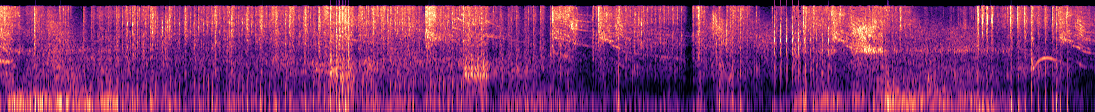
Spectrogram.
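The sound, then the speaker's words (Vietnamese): Heavy gunfire from small arms and automatic weapons erupts in a firefight at a bridge, with rapid bursts of loud, crackling shots and booms running almost without pause throughout. “Đạn bay véo véo, tiếng ngói bể rủng rãng trên mái nhà, ở phía sau hàng rào.”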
